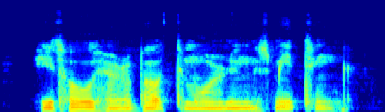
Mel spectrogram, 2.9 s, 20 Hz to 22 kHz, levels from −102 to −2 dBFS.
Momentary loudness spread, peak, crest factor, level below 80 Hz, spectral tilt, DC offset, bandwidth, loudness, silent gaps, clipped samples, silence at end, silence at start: 9 LU; -18 dBFS; 18 dB; -72 dBFS; -9 dB/octave; under 0.1%; 5.4 kHz; -36 LUFS; none; under 0.1%; 0.25 s; 0.3 s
